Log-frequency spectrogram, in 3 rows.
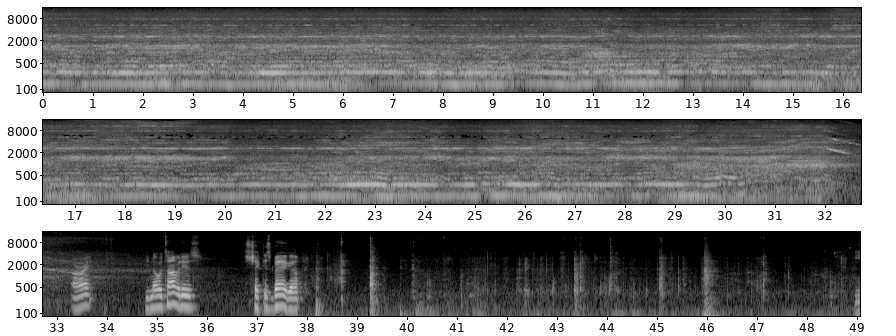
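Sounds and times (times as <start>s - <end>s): vacuum cleaner on carpet: 0.0s - 35.8s.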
